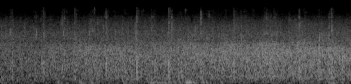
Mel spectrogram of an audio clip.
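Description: Steady audience applause, a dense, even crackle of many hands clapping at once, holding at a constant moderate level throughout with no voices over it.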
